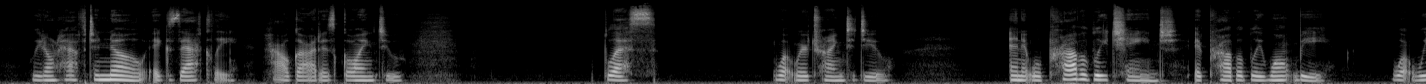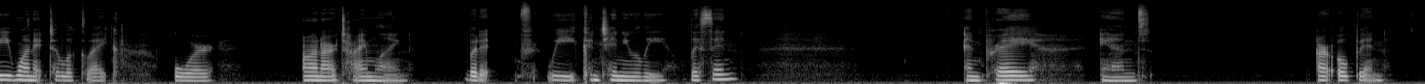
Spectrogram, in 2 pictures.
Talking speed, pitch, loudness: 100 wpm, 170 Hz, -24 LUFS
